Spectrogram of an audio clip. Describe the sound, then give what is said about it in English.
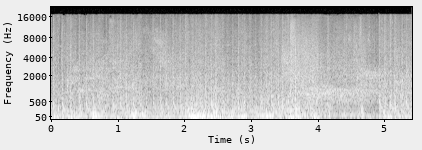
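Rapid automatic gunfire from a weapon in a video game, a dense, unbroken stream of shots that stays loud and steady for about five seconds. “Let me give you some game sound just for a second so you can hear this thing kind of go crazy. We're going to go over here and get a kill, because that's really what makes it fun to use as well, as you hear that fire rate tick up.”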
